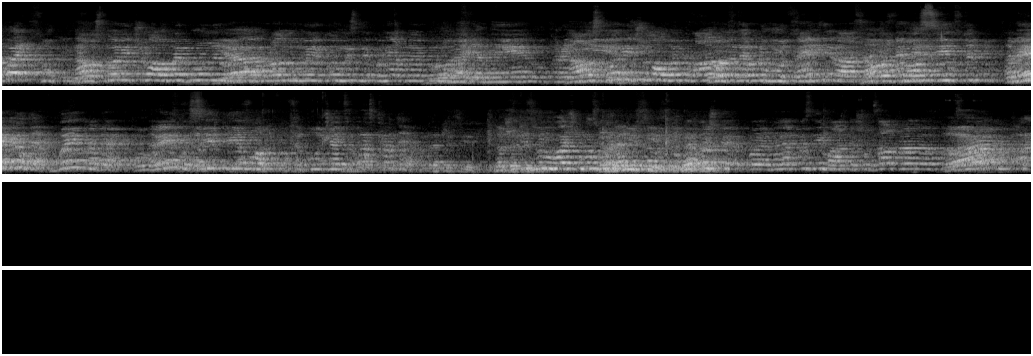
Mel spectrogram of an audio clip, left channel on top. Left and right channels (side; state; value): right; silent; digital silence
